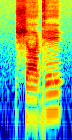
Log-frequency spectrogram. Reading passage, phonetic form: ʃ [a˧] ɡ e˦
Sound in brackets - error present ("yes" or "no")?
no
